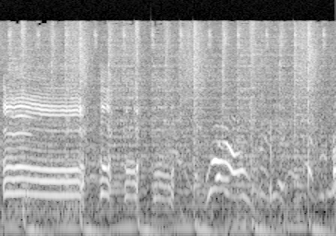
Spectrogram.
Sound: male instructor laughs

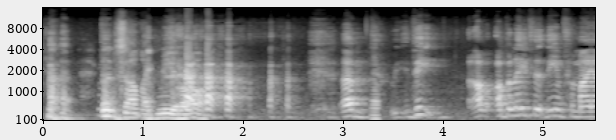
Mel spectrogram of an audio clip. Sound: laughing

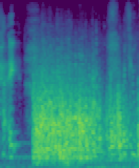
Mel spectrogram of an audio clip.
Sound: crash

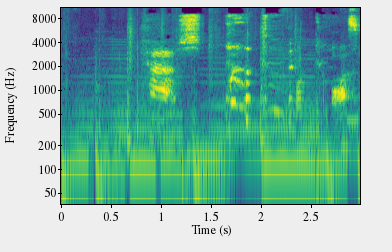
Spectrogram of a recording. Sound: coughing

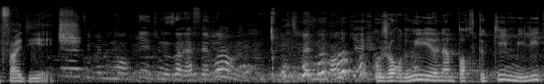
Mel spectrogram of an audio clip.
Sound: speaking in a foreign language

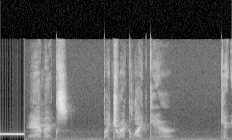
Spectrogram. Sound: whisper

